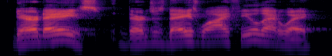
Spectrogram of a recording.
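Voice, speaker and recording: A quiet background behind a man's fairly slow pace. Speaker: gaming youtuber. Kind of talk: personal rant monologue. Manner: flat, straight-faced delivery; hesitant, many fillers.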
